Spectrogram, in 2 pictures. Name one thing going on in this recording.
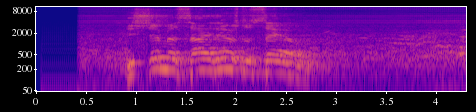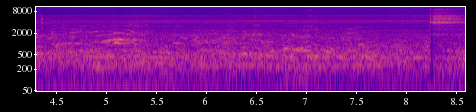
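An acoustic guitar plays through loudspeakers.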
